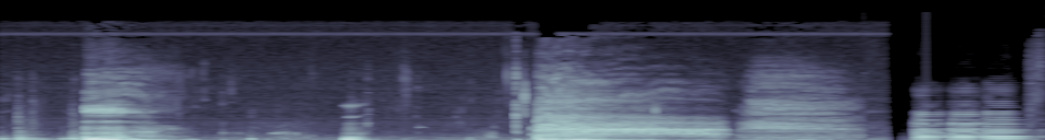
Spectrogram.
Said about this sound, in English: Now, the researchers theorized that the sight, smell, or taste of coffee may help people feel alert, regardless of the caffeine content. That calls for a sip.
